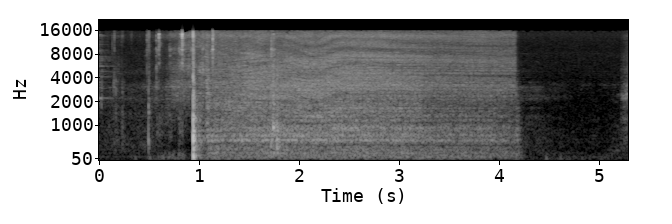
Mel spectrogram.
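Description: A gas torch hisses steadily.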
